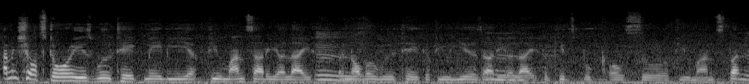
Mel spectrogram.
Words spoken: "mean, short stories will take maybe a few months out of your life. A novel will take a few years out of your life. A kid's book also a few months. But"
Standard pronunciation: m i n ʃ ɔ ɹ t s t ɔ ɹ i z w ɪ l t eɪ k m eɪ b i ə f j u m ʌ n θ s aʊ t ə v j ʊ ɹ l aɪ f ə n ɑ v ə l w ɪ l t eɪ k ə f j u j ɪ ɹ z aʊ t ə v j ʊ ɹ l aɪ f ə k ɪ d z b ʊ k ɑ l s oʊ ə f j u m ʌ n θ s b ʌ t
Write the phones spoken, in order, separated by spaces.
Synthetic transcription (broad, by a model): m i n ʃ ɔ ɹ t s t ɔ ɹ i z w ɪ l t eɪ k m eɪ b i ə f j u m ʌ n θ s aʊ t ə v j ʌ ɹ l aɪ f ə n ɑ v ə l w ɪ l t eɪ k ə f j u j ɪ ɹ z aʊ t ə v j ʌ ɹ l aɪ f ə k ɪ d z b ʊ k ɑ l s oʊ ə f j u m ʌ n θ s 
